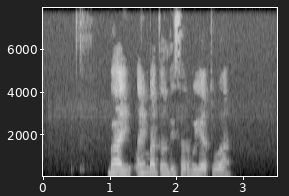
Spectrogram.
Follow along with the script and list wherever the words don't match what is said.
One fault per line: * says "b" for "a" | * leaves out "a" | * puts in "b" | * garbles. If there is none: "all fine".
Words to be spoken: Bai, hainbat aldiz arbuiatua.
all fine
